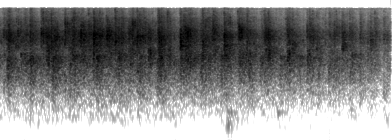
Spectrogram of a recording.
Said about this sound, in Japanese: 拍手を持って迎えしましょう。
